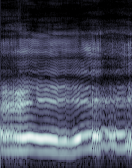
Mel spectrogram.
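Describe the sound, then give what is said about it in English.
A voice mimics a child's wailing cry, a single drawn-out, wavering sob lasting about a second, loud with no other talking. “So kids would be crying. I remember kids crying at birthday parties.”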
